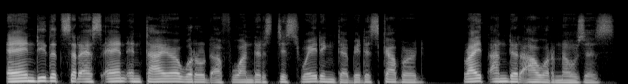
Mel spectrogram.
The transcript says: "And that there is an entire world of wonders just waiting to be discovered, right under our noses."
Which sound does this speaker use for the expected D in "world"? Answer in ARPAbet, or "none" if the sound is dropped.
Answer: D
